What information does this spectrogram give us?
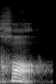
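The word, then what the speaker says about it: خا: খ হরফটি উচ্চারণ করব খ হরফটি হল মোটা হরফ উচ্চারণের ক্ষেত্রে মোটা হবে।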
